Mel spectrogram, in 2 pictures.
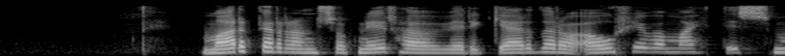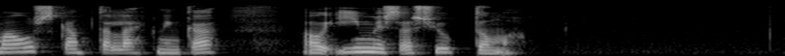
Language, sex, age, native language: Icelandic, female, 40-49, Icelandic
